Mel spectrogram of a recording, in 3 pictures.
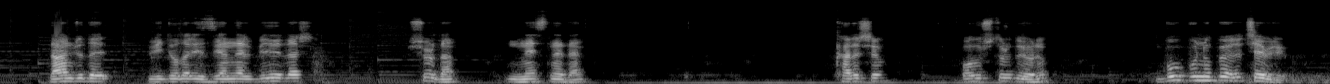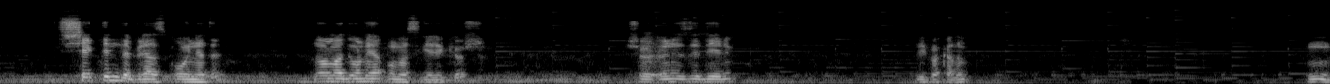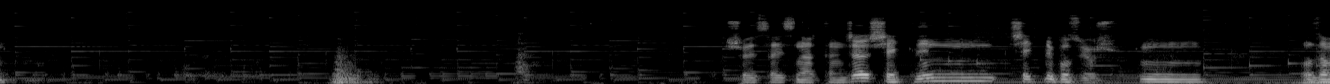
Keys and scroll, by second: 32.5 Up.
